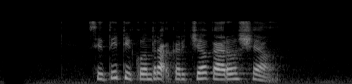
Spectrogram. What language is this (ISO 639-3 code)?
jav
